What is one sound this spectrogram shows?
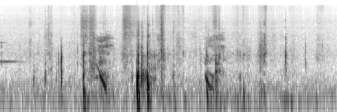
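Clothing rustles as a man gets down onto the ground.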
